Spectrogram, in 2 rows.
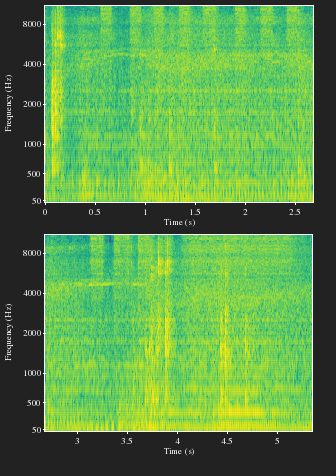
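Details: Volvo 242 abandoned in the woods, first run after long storage: uneven lumpy running with irregular surges, no knock; misfiring and rough, owner suspects carburetor and fuel issues.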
